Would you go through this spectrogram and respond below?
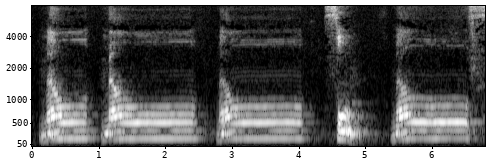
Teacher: ولسان المزمار بيرجع لورا شوي، فيحدث في الحلق تضيق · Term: الصاد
